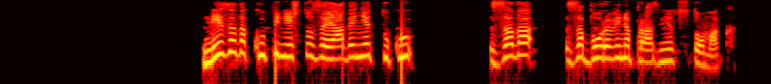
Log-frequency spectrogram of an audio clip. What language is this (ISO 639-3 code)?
mkd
